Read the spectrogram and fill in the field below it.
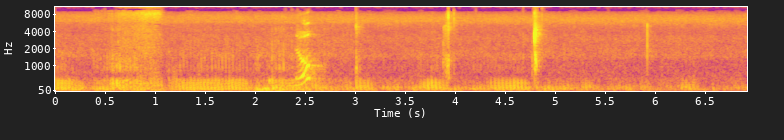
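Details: Male British Shorthair Sobbang, usually an intermittent lap cat, settled on a lap in a small room; deep continuous purring with a brief soft rising chirp midway and a few faint clicks.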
